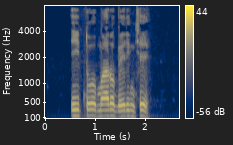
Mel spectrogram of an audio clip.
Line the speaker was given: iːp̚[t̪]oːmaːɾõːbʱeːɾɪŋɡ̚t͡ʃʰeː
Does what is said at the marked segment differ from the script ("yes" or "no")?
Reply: no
